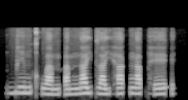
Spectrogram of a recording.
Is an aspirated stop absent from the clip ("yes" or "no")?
no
